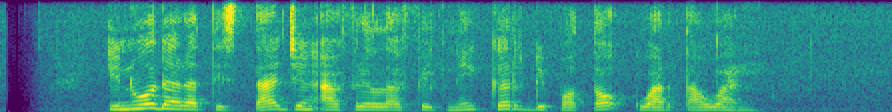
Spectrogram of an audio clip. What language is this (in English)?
Sundanese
